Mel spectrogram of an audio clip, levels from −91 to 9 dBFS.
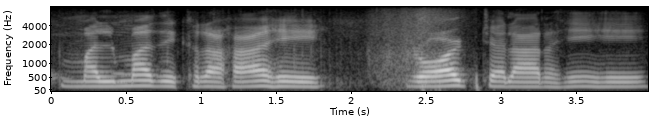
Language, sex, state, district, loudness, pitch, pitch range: Hindi, female, Madhya Pradesh, Bhopal, -19 LUFS, 175 Hz, 170-180 Hz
